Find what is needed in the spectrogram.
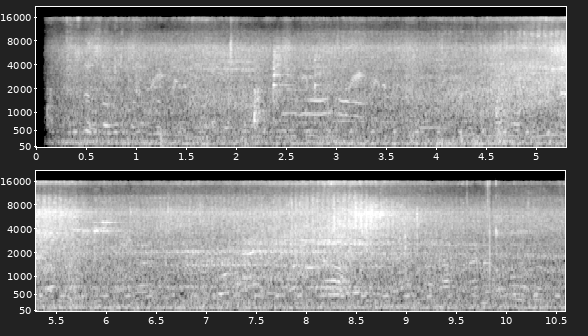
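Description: Outdoor roadside ambience: a steady low rumble with indistinct chatter from a group of men walking, and two brief swells of hiss about halfway through and near the end.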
